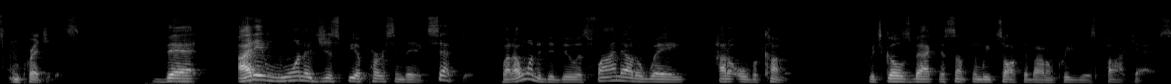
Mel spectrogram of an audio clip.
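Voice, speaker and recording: The recording is very clean, with a silent background. A man with medium pitch speaks in an ordinary speaking voice. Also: lively intonation, fairly quick pace, big swings in loudness. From US, Washington DC. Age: 50s. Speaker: podcast host. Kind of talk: casual podcast discussion.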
